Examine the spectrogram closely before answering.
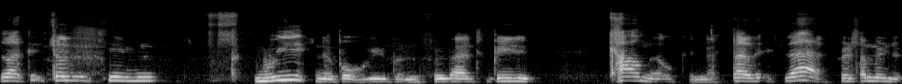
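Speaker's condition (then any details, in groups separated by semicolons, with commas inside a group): Cerebral palsy; ataxic type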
